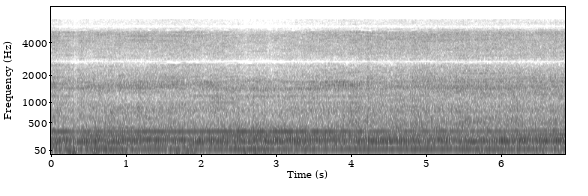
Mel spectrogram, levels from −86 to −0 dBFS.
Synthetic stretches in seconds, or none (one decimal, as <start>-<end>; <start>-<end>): none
